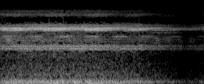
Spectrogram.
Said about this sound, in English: If your house is anything like mine, we've got grasshoppers and crickets all over the neighborhood. And that could be due to the mild start to Arizona summer and a very mild spring.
